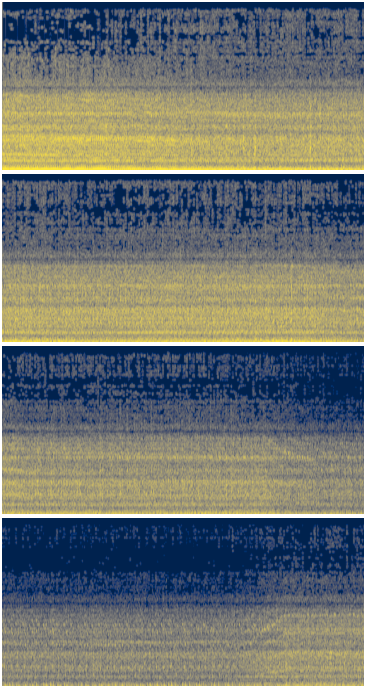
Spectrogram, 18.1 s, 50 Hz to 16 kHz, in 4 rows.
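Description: KTM 1290 Super Duke R's V-twin engine coming off the throttle, its note falling in pitch over the first couple of seconds and slowly getting quieter as the bike slows. From about twelve seconds in it settles into a low, uneven rumble at low road speed.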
